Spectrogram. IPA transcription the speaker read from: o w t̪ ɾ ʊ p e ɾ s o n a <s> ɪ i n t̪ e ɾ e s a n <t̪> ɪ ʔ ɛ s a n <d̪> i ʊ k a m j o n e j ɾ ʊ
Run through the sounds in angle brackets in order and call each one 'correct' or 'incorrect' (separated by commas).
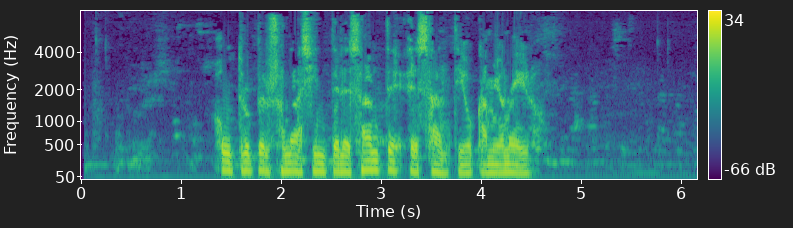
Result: incorrect, correct, incorrect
